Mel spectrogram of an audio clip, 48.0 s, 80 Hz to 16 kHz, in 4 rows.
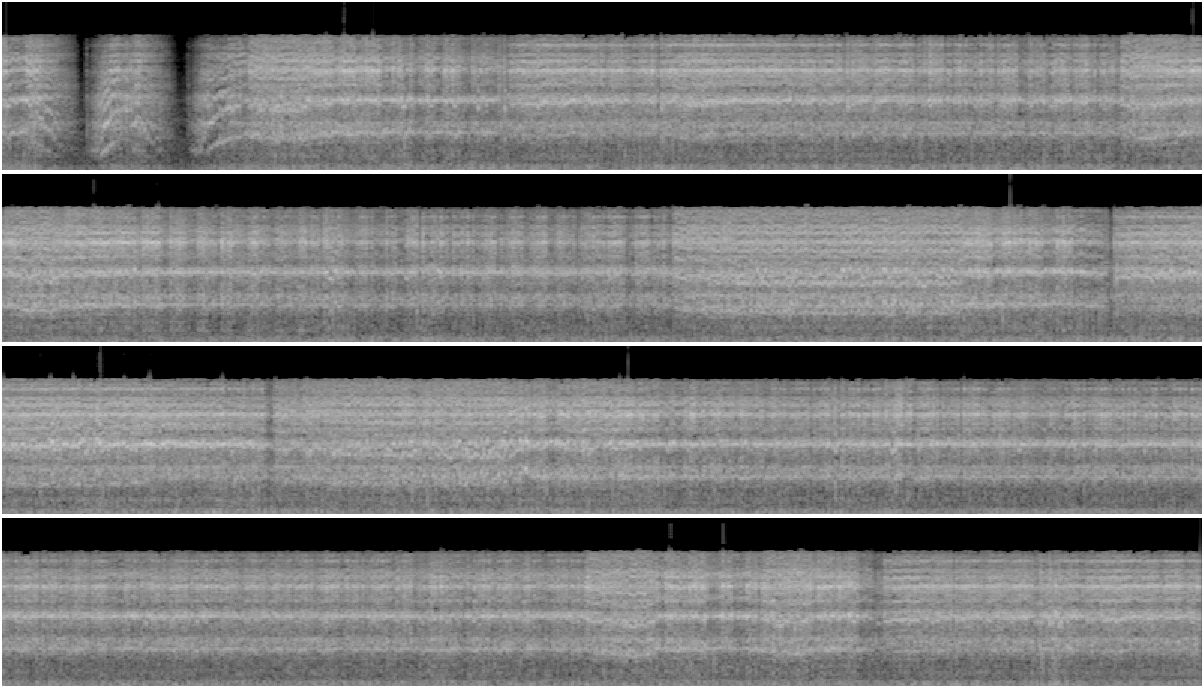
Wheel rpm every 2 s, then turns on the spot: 70, 190, 230, 230, 230, 230, 230, 240, 240, 220, 210, 230, 220, 220, 220, 230, 230, 230, 230, 230, 230, 220, 230, 230.
none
